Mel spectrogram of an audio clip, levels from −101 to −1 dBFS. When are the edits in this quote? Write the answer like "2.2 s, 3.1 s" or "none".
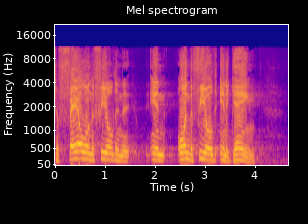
1.8 s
